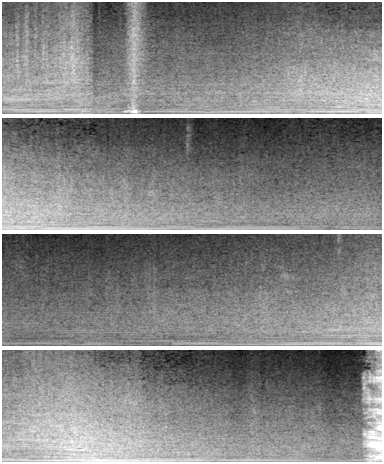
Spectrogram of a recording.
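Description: Street stock race cars on the Atlanta ROVAL circuit, engines revving and accelerating as cars sweep past, the roar rising and falling in pitch through two long passes, a sharp pop near the start.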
